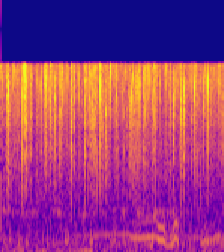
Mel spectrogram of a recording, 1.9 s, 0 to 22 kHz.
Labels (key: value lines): label: biophony, cascading saw
recorder: SoundTrap 600 or HydroMoth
